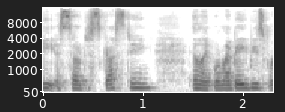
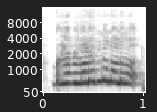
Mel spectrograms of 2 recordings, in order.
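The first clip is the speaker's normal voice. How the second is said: shrill, much louder blah blah; mock nagging; 13 semitones higher, 12 dB louder, faster than usual. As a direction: parody the endless nagging. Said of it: "my kids are like".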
